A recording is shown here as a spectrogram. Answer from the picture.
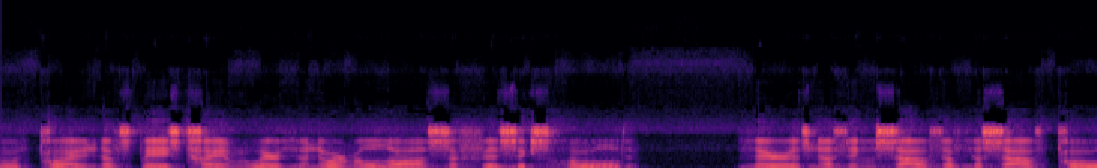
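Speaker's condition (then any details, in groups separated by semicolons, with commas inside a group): Motor neuron disease (ALS), speech-generating device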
